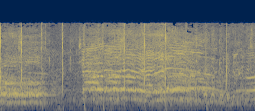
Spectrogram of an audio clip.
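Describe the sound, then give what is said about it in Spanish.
A large crowd of fans at the Estadio Nuevo Colombino sings a rhythmic "sha-la-la" chant in unison, sustained and loud, with sharp claps or drum hits punctuating the dense roar of voices. “Así ha sido el shalalala.”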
